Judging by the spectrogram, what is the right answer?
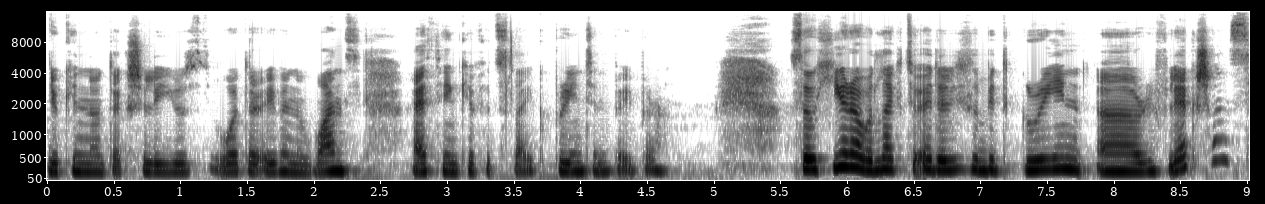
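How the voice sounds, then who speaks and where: A woman speaks with a Russian accent at a medium pitch. Her pace is moderate and her intonation fairly even. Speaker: art teacher. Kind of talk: tutorial. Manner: halting, many fillers.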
